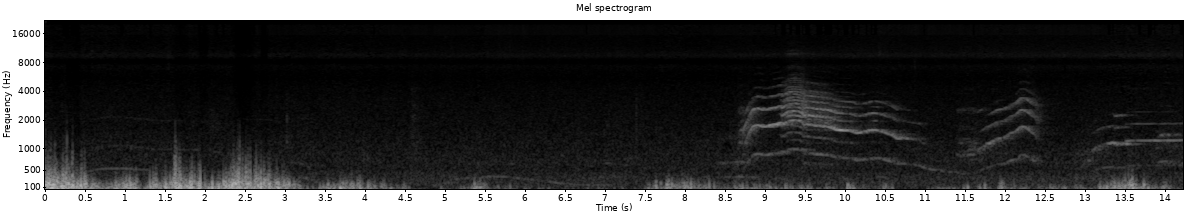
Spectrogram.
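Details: Cats arguing with each other: after low rumbling thumps, a sharp rising-then-falling yowl, a shorter arched meow and a final flat wail, each harmonically rich and strained.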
